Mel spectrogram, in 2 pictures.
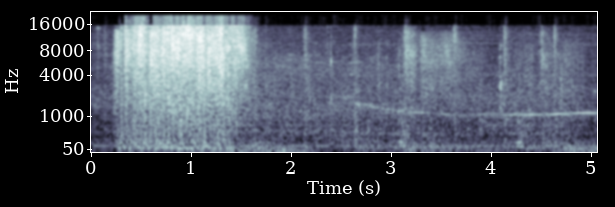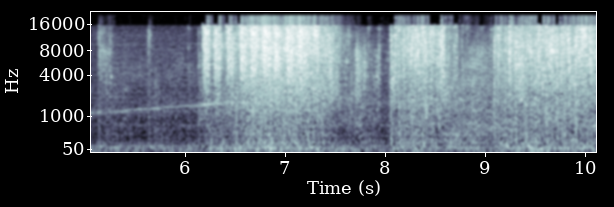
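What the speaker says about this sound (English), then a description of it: "Even just a standard bolt gun, that's a powerful, powerful pistol" Rapid bursts of bolt gun pistol fire from a Warhammer video game crackle in dense volleys, pausing briefly in the middle before resuming loudly, with a faint siren-like whine gliding underneath.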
